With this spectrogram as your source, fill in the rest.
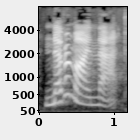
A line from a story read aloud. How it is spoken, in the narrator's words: snapped Miss Swamp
